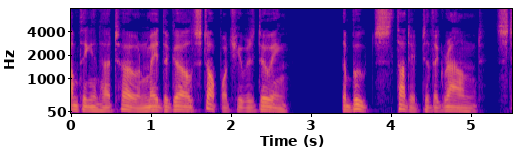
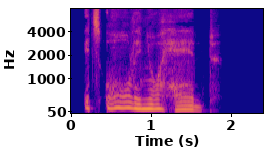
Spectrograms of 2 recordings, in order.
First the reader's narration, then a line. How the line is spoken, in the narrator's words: the Queen sighed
